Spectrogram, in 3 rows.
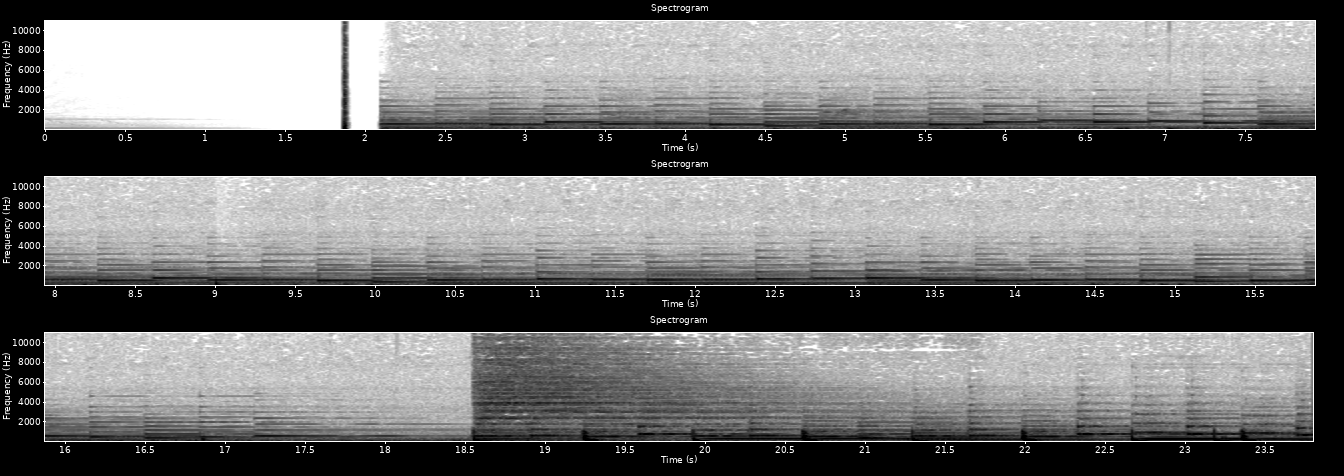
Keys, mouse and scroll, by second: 5.6 right click, 5.9 scroll down 4, 6.2 middle click, 6.7 scroll up 4, 6.9 middle click, 7.4 scroll down 1, 7.5 scroll up 1, 7.6 middle click, 9.3-9.6 scroll down 4, 9.9 middle click, 10.4 scroll up 4, 10.6 middle click, 11.1 middle click, 11.5 click, 11.8 middle click, 13.2 click, 14.5 click, 16.5 click, 17.1 scroll down 2, 17.4 middle click, 18.4 click, 18.8 click, 19.9 click, 20.6 click, 22.3 middle click, 23.3-23.8 scroll up 5.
